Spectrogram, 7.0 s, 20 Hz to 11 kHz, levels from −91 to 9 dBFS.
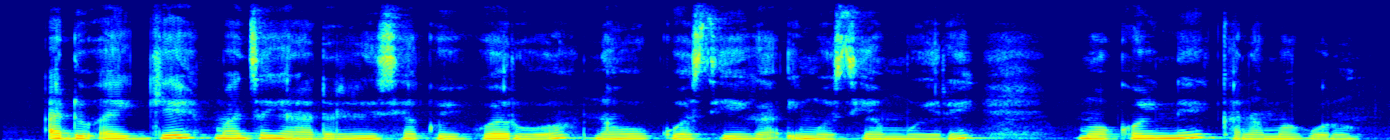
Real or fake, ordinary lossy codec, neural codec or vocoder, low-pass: real; none; none; none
